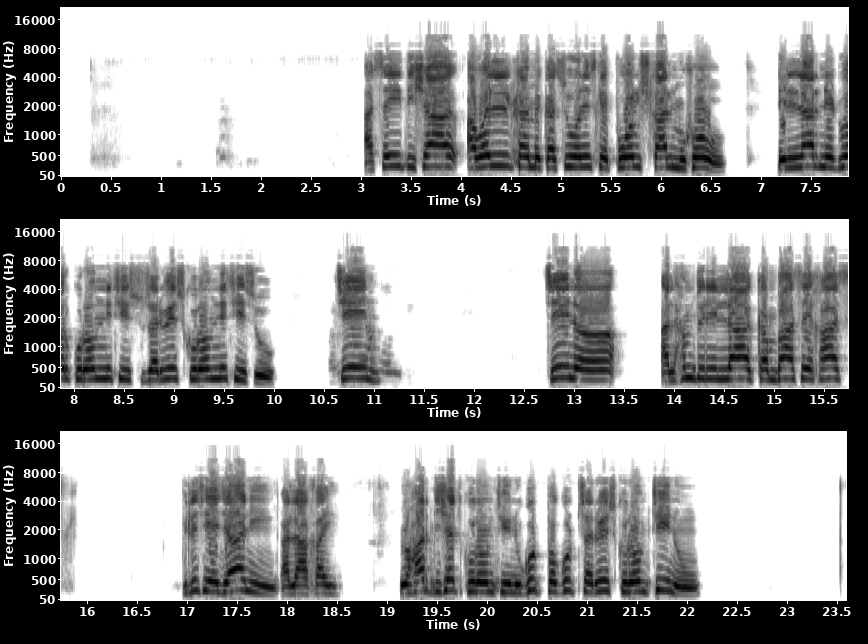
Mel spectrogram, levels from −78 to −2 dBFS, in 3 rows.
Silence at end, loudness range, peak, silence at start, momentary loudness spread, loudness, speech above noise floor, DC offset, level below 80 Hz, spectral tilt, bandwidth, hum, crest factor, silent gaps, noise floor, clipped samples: 1.45 s; 4 LU; 0 dBFS; 3.05 s; 8 LU; -9 LUFS; 77 dB; under 0.1%; -58 dBFS; -2 dB/octave; 11.5 kHz; none; 12 dB; none; -86 dBFS; under 0.1%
